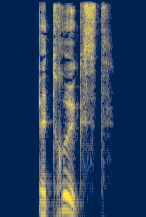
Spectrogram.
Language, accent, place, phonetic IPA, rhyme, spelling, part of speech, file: German, Germany, Berlin, [bəˈtʁyːkst], -yːkst, betrügst, verb, De-betrügst.ogg
- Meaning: second-person singular present of betrügen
